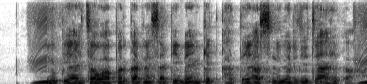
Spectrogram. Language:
Marathi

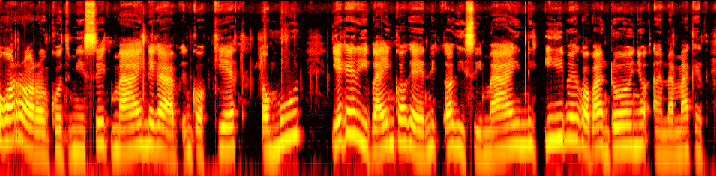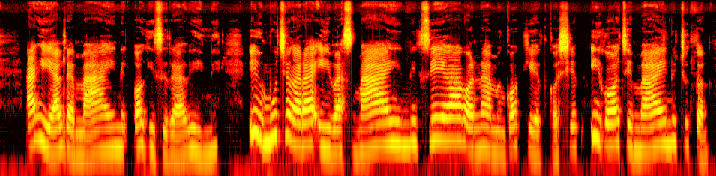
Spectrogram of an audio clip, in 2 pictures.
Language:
Kalenjin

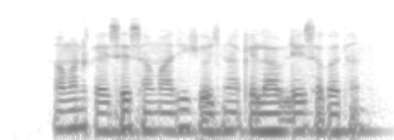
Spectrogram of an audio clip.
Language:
Chhattisgarhi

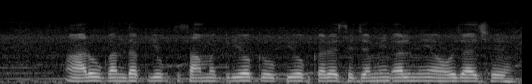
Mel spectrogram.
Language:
Maithili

